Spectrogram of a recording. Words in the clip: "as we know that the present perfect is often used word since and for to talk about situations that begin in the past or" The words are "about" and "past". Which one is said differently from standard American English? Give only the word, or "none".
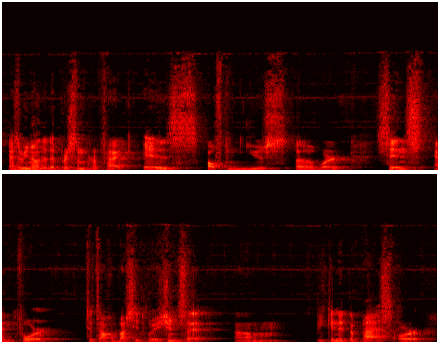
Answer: none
